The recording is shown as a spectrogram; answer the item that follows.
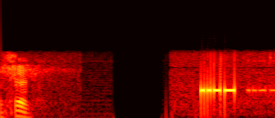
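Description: Two-way radio traffic: a word, then open-channel hiss that cuts off just under a second in. A new transmission opens with hiss and a short double beep, a radio alert tone, about a second and a half in.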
